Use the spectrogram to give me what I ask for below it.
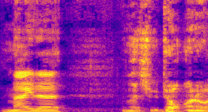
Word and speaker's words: Maida: So, you shouldn't say Maida, you should say Maida. Okay? I'm not going to fault you if you're British and you say that way, but if you're if you're not British, go ahead and and and pronounce it Maida, unless you don't want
